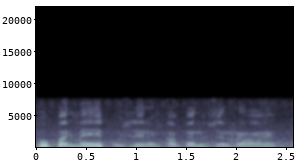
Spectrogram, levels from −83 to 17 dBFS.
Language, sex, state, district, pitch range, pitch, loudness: Hindi, male, Jharkhand, Palamu, 135-145 Hz, 140 Hz, -18 LUFS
